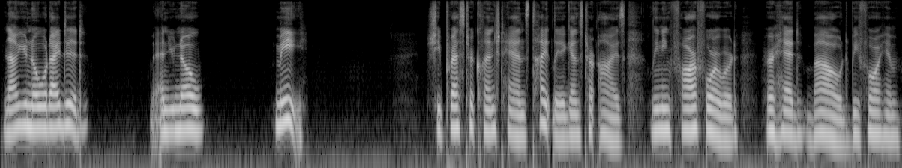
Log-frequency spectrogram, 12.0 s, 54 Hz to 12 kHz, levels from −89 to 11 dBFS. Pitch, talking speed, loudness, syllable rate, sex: 170 Hz, 125 wpm, -17 LUFS, 4.6 syllables/s, female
